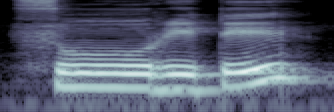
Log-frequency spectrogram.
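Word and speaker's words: صورتي: When I want to say my picture, suriti, this would be the classical standard Arabic way of pronunciation, which doesn't change anything.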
